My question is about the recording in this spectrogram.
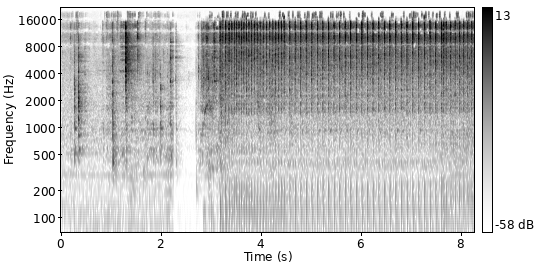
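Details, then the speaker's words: Pressure washer, fresh fuel, choke on: fires after a couple pulls into a steady even beat, engine runs fine; pump makes no pressure, leaks at weep holes, probably cracked over winter. "Well, that thing fired right up. It runs awesome."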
